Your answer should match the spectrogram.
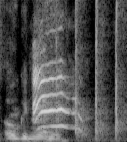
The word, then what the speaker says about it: Ogunyemi: But it's pronounced, and last name is Ogunyemi.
